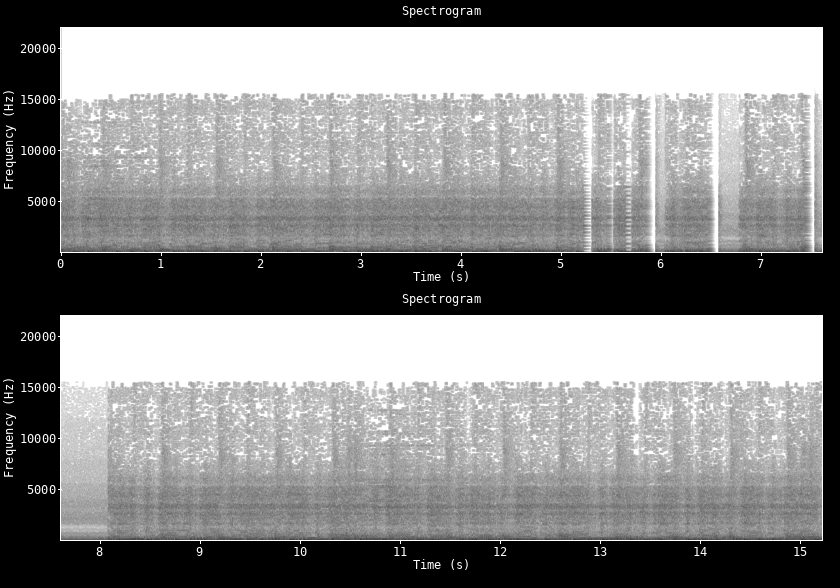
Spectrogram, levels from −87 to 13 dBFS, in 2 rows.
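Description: Repeated stalls (stutter) from 5.03 to 6.05 s: packets arrived late six times, and the receiver stretched the last sound over 440 ms, the longest gap 190 ms, so the audio drags. Call audio freezes at 6.47 to 6.79 s and 7.43 to 8.09 s: the sound holds as a fading buzz for 300 ms, then 640 ms, with brief silence, likely packets held up in transit, before resuming where it stopped.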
